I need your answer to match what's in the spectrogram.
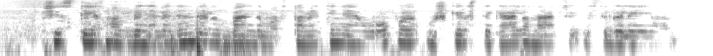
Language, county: Lithuanian, Panevėžys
